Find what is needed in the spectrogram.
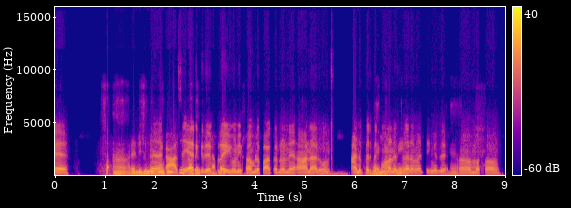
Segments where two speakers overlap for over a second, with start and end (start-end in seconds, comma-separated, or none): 1.9-3.9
